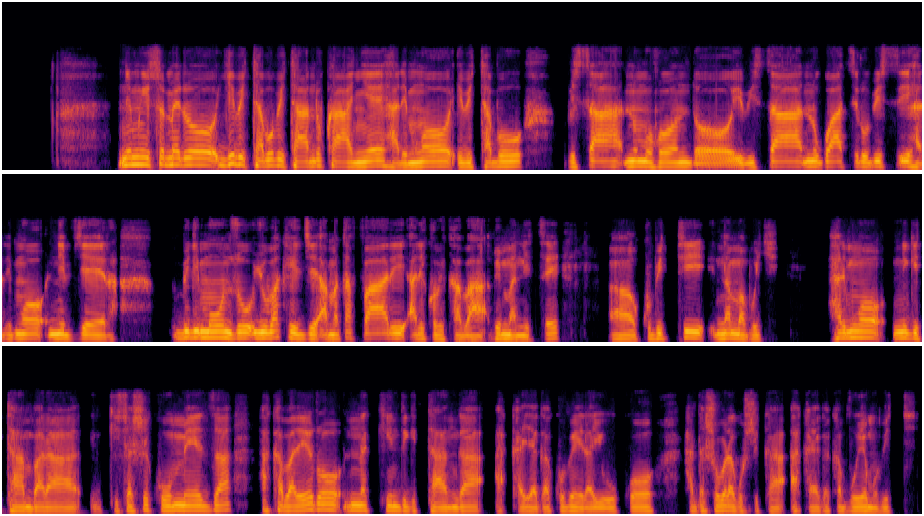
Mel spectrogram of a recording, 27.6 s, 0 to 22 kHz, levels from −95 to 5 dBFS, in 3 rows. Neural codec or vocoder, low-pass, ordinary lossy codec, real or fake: none; 7.2 kHz; Opus, 24 kbps; real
